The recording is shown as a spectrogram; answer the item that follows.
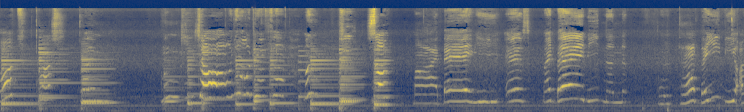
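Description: Digital piano keys struck one or a few at a time: about a dozen scattered notes and chords over the first eight seconds, each ringing briefly. After that a young child sings a gliding, wordless tune.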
